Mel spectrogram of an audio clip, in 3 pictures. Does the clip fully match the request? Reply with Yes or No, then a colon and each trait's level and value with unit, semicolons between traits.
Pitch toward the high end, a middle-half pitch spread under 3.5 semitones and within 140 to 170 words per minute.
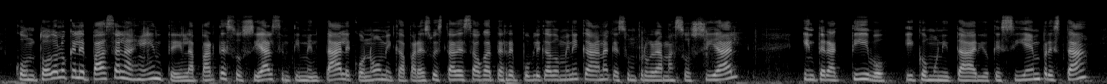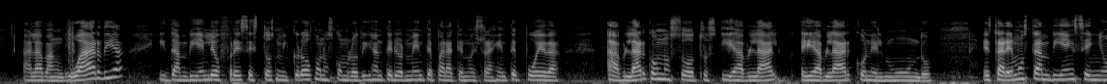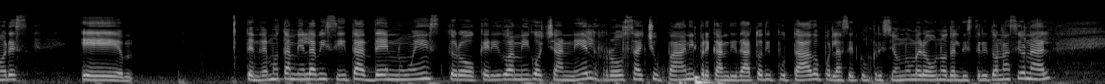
Yes: high, 210 Hz; average, 2.8 semitones; average, 155 wpm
